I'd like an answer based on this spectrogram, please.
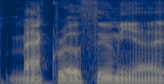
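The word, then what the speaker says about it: μακροθυμία: Macrothumia is how it's said in Greek, means long suffering, right, or slow to anger.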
